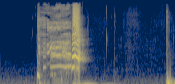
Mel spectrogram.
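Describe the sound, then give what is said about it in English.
A person lets out a loud, harsh scream-like cackle right up close to the microphone after seeing someone's lip quiver, lasting under a second with a shrill peak at the end, followed by quiet and a single dull thump. “Why'd you scream in the mic like that?”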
